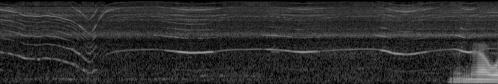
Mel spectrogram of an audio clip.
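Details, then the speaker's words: High-speed dental drill cutting the distal axial wall at the gingival third during an all-ceramic crown prep (rounded shoulder) on tooth #9; a high-pitched whine dips and wavers under load, then a voice. "i'm working on that gingival third right now i'm gonna go ahead and break on through with this uh distal axial wall just to get that depth right"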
